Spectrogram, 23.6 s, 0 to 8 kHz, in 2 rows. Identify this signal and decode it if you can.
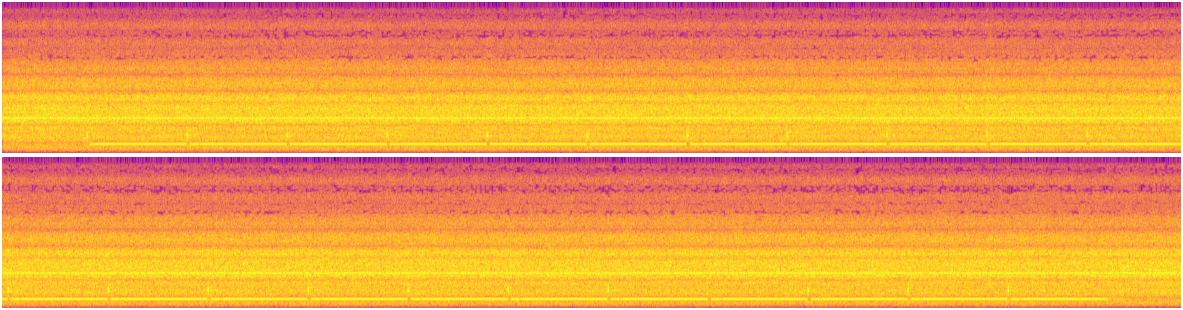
Radio time signal (WWV, Colorado), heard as ticks, one a second, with radio static, a steady whistle near 1870 Hz and room echo.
